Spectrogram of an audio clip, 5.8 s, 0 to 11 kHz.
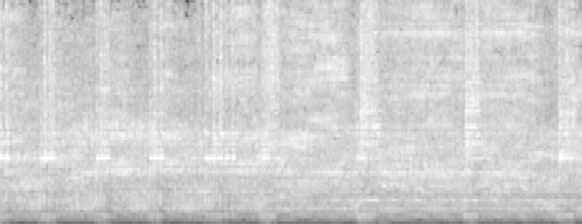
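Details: Kawasaki KX100 two-stroke with freshly rebuilt engine, revving: sharp rattly crackle on top pulsing about once a second; owner suspects power valve, cause not confirmed; abnormal engine noise.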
